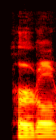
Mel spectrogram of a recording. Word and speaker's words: Pirtle: Pirtle rhymes with turtle.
